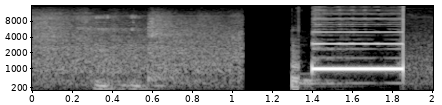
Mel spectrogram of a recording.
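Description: A single loud, steady electronic beep about half a second long near the end, cut in sharply after a moment of dead silence.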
